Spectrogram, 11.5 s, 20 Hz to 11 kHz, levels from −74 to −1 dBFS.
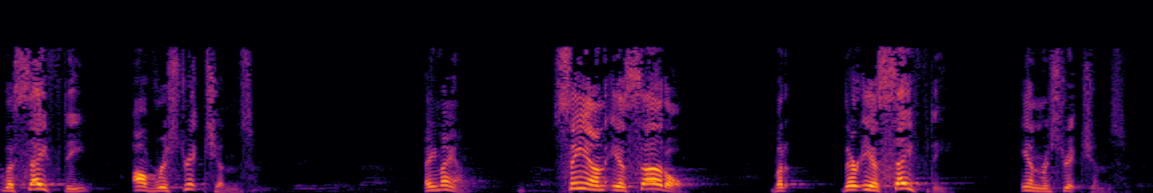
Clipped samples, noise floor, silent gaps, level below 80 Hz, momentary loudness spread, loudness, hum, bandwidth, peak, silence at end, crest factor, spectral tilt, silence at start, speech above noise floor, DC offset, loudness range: under 0.1%; -70 dBFS; none; -68 dBFS; 20 LU; -19 LUFS; none; 8.8 kHz; -4 dBFS; 0.6 s; 20 dB; -3 dB/octave; 0 s; 51 dB; under 0.1%; 10 LU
